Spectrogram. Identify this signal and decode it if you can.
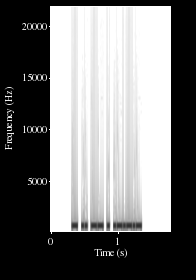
Morse code, heard as a keyed tone, about 52 wpm, 700 Hz. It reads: TIME.
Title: 4x Word-Spacing - Sentences from Top 200 Words - 50wpm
